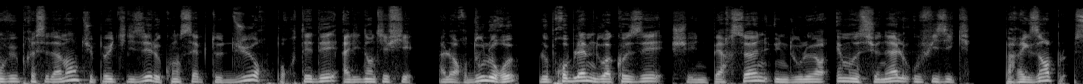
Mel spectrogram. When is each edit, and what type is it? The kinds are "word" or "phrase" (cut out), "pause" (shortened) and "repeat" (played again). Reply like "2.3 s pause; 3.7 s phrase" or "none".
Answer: none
